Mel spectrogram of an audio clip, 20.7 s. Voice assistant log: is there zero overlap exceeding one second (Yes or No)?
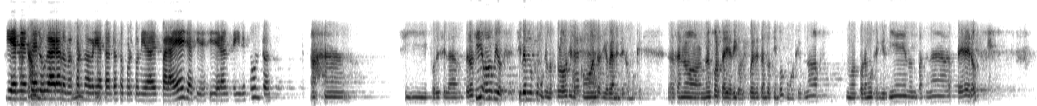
No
